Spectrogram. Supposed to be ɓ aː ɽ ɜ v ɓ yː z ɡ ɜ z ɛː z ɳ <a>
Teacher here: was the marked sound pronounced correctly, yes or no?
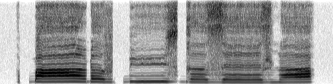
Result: yes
